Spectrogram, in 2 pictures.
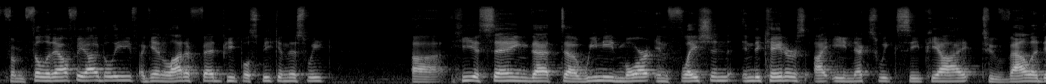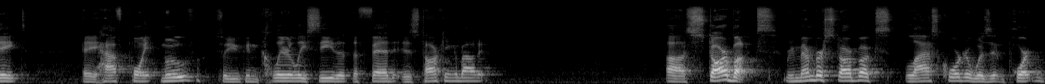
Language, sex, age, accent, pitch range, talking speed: English, male, 40-59, American, 135-165 Hz, 150 wpm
